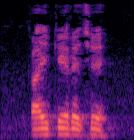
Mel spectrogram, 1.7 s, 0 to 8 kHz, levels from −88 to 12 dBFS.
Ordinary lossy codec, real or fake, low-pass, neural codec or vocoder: MP3, 32 kbps; real; 7.2 kHz; none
